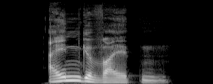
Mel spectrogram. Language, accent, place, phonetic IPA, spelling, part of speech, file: German, Germany, Berlin, [ˈaɪ̯nɡəˌvaɪ̯tn̩], eingeweihten, adjective, De-eingeweihten.ogg
- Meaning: inflection of eingeweiht: 1. strong genitive masculine/neuter singular 2. weak/mixed genitive/dative all-gender singular 3. strong/weak/mixed accusative masculine singular 4. strong dative plural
